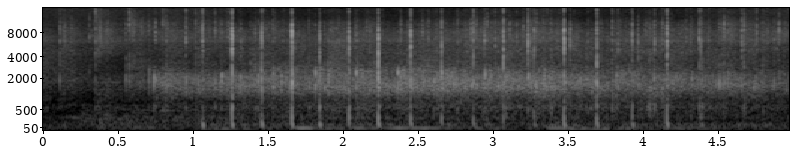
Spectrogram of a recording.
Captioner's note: audience applauding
